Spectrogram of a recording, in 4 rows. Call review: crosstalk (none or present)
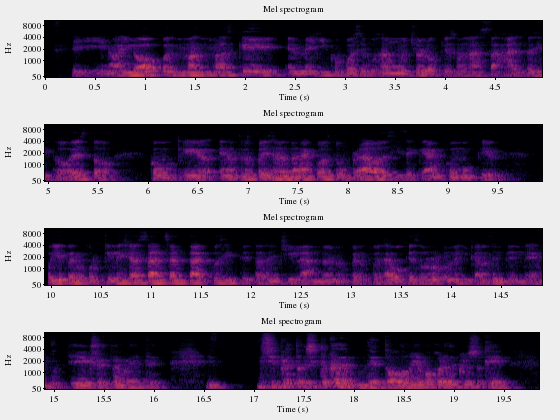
none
